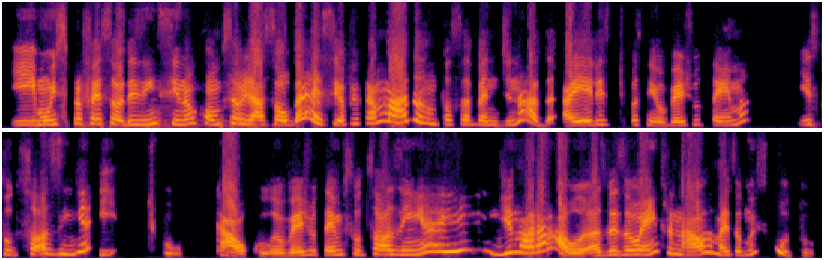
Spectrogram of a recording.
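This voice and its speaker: A woman's voice: high-pitched, lively intonation, fast, a bit bright, no room sound. A young woman, a student, chatting casually in a frank, exasperated way. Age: young adult. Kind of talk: casual chat.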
